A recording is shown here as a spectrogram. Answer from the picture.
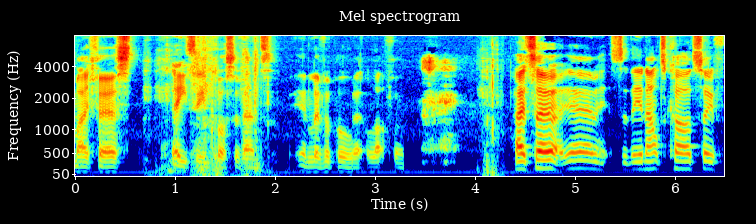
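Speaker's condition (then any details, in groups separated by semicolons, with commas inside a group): No condition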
